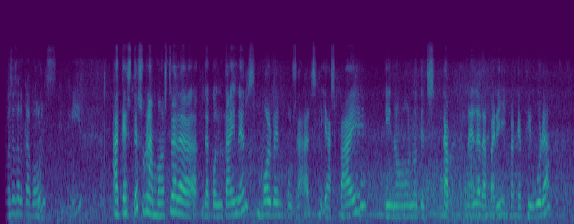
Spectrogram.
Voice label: Voice message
